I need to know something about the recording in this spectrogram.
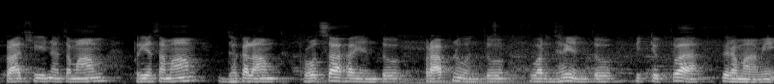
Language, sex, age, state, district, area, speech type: Sanskrit, male, 60+, Karnataka, Mandya, rural, spontaneous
